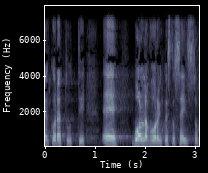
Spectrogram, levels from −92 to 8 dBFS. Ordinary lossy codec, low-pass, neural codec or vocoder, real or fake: none; 7.2 kHz; none; real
